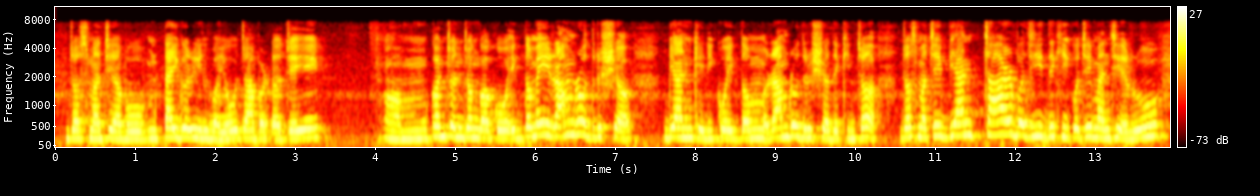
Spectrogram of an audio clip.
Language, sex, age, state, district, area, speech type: Nepali, female, 18-30, West Bengal, Kalimpong, rural, spontaneous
